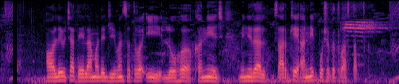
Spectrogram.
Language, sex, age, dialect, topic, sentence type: Marathi, male, 18-24, Northern Konkan, agriculture, statement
